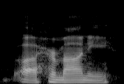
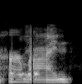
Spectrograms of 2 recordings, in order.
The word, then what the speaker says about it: Hermione: I know mine like was Hermione. I know for a fact when I was young, I did not pronounce it like that at all. So I would have never guessed either by looking yeah, at it. I would have called her Hermine. I would have been like, Hermine.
